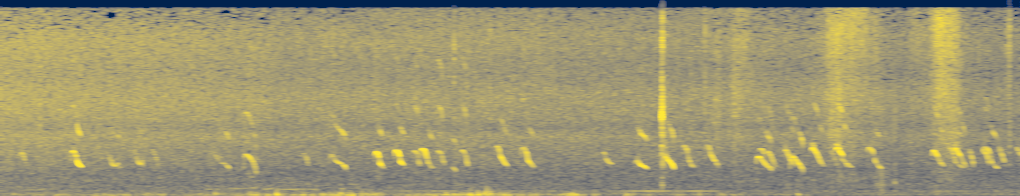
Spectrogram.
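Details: Four baby chickens eating grass and frolicking outdoors give a busy stream of short, high peeping chirps, each a quick downward-slurred note, overlapping rapidly over soft low rustling and background noise.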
